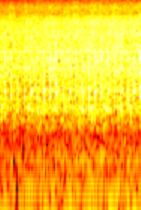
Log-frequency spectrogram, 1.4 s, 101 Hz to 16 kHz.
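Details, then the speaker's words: 2001 Trans Am LS1 V8 idling the next day after 300 miles of knocking and treatment with Marvel Mystery Oil and Seafoam. A light, regular tick-knock rides on a steady idle, still unfixed, with Lucas about to be tried. Engine knock at idle, cause unconfirmed. "Alright guys, it is the next day, race day, and it didn't magically fix itself, unfortunately. Still got some ticking, knocking, whatever you want to call it,"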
